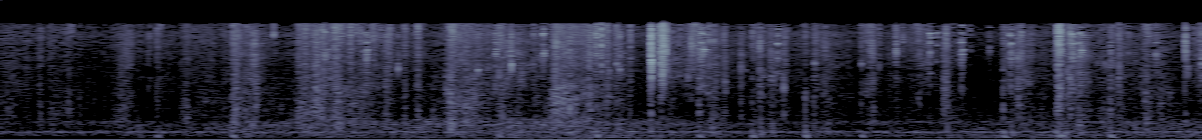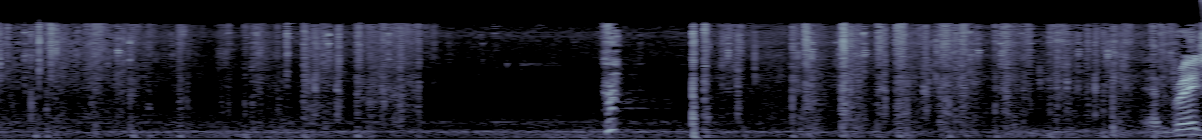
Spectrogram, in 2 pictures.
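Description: Footsteps crunch over snow and stone.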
